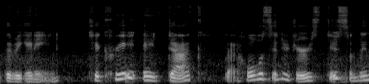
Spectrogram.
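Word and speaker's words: deque: 589 starting with stocking the DQ a DQ pronounced duck ah oh that's a duck my apologies I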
